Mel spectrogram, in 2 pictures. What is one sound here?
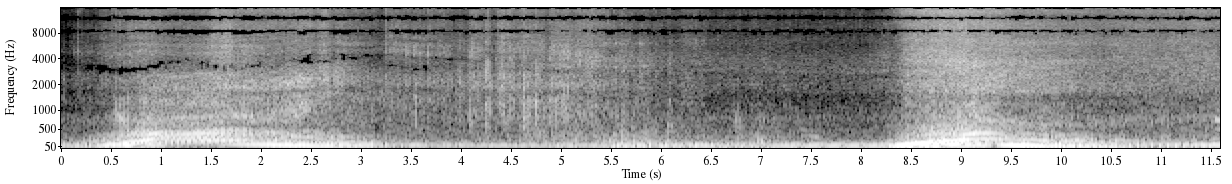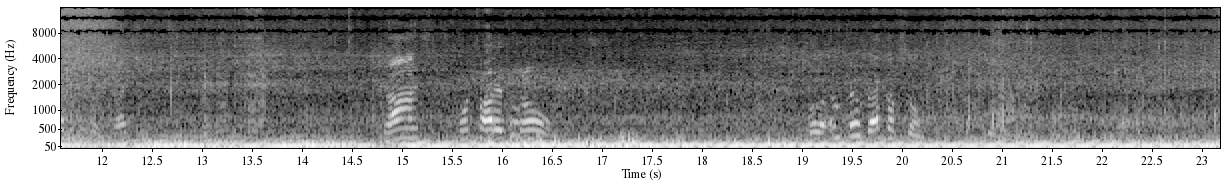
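A pickup truck engine idles with a low steady rumble.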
